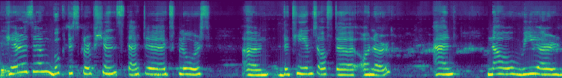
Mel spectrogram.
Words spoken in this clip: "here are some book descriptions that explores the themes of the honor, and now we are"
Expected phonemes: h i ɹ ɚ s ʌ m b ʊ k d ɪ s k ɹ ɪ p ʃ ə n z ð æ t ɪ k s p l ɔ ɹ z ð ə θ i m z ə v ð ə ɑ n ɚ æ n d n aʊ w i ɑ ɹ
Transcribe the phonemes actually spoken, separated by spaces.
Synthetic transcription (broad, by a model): h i ɹ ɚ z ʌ m b ʊ k d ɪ s k ɹ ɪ p ʃ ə n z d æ t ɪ k s p l ɔ ɹ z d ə t i m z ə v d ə ɑ n ɚ æ n d n aʊ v i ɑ ɹ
